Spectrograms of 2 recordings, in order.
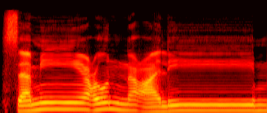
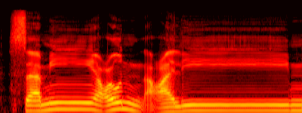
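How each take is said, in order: First: Samiun Alim read very slowly again; slow drill. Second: Samiun Alim read very slowly; slow drill. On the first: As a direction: draw it out for the learners to repeat. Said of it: "আপনাকে তো পড়তে হবে". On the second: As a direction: draw the phrase out syllable by syllable. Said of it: "কোনো সময় দেওয়া যাবে না". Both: Shown as a demonstration.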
